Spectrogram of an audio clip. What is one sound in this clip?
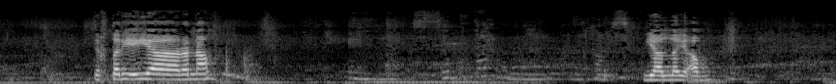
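A young girl speaks loudly close by.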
